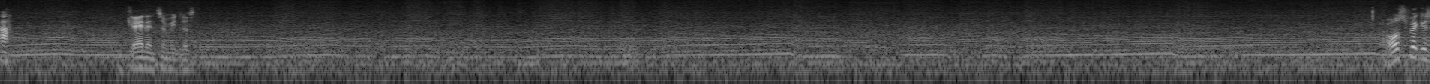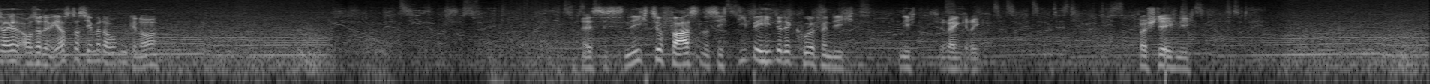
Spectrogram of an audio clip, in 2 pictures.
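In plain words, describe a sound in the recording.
A racing car engine drones at high revs.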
